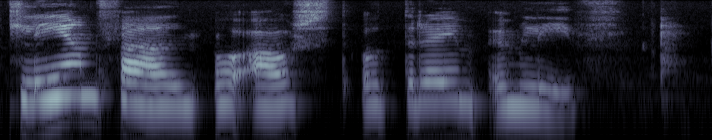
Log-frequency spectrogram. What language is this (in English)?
Icelandic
